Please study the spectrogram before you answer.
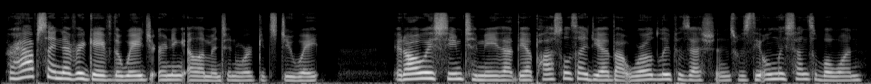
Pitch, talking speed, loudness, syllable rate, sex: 220 Hz, 205 wpm, -18 LUFS, 6.2 syllables/s, female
